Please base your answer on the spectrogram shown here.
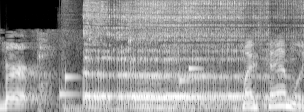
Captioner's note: burping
